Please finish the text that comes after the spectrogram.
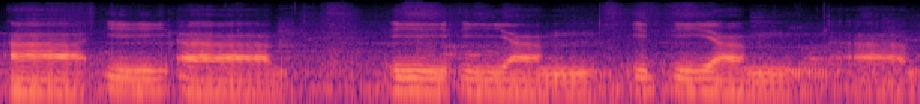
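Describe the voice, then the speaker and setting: A middle-aged man from France with a French accent, answering interview questions in an emphatic, halting way and often repeating phrases. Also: low-pitched, little pitch movement, music in the background. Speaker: interviewee, finance professional.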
